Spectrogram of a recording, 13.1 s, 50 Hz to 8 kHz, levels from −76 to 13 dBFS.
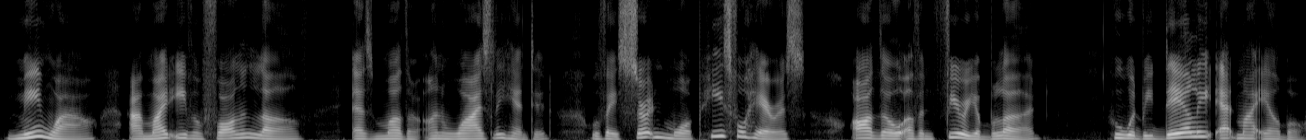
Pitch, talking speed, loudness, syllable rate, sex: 170 Hz, 130 wpm, -19 LUFS, 3.7 syllables/s, female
